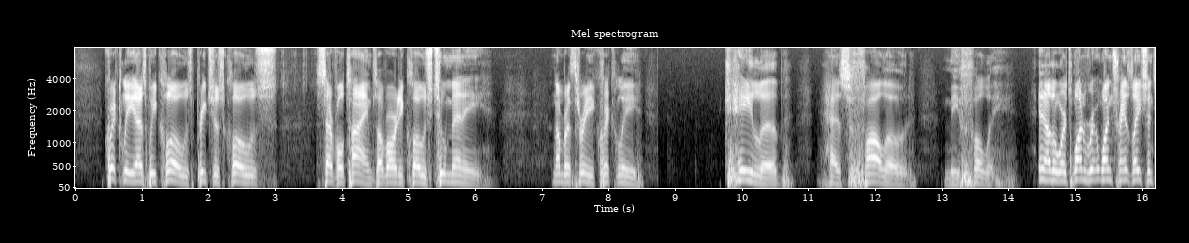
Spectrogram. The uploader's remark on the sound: Sunday Service Recording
